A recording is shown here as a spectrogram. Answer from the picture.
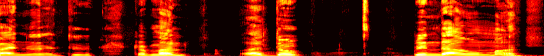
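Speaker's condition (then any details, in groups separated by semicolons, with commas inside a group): Cerebral palsy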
